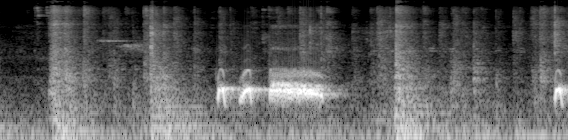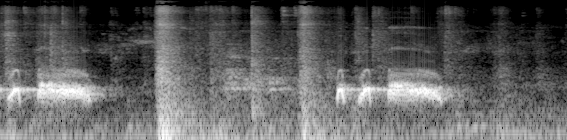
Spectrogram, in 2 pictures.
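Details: Captive spotted dove in thổ pha voice, newly singing and cooing through the day: three phrases about three and a half seconds apart, each two short coos and a long purring coo, amid knocks and cage clatter.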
